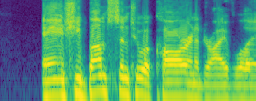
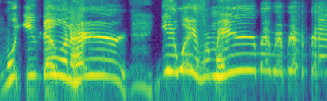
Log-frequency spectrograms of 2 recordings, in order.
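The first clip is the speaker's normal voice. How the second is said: hammed-up high-pitched yelling; yelling weird old man. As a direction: screech like a crazy old hillbilly, tailing into gibberish. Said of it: "he's yelling all this stuff".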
